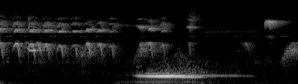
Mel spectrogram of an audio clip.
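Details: Ruddy quail-dove (pariri) uttering one long, low, level coo of about a second, preceded and followed by rapid high chirping of other small birds in the background.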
